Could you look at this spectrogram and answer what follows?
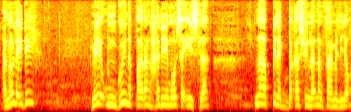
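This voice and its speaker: An actor with a Filipino accent playing a worried, devoted young boyfriend in a horror radio drama. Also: male voice, sits high, normal speed, bright, forceful tone, a little hiss or hum.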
